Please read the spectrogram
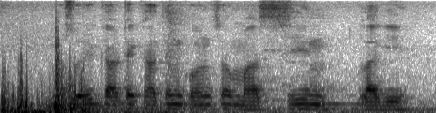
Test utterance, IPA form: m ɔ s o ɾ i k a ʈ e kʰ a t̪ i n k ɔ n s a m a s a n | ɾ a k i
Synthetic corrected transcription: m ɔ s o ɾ i k a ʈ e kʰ a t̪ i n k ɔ n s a m a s i n | l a ɡ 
